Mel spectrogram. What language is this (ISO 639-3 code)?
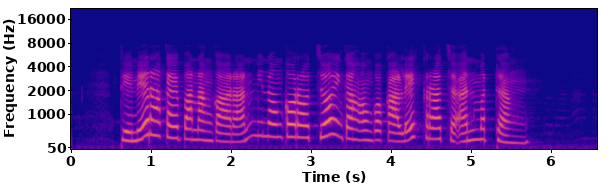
jav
